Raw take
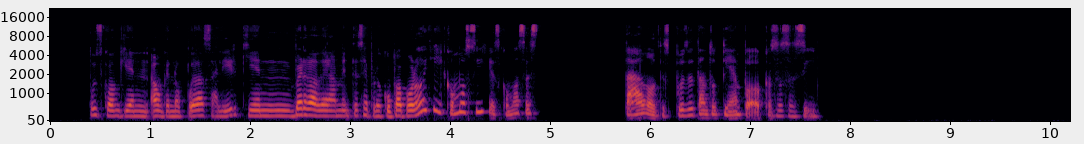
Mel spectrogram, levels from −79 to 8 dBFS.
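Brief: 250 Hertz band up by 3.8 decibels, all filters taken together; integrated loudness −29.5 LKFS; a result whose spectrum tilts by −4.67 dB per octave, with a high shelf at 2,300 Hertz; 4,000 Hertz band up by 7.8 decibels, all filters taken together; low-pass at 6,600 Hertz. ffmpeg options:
ffmpeg -i in.wav -af "lowpass=6600,equalizer=frequency=250:width_type=o:gain=5,highshelf=frequency=2300:gain=6.5,equalizer=frequency=4000:width_type=o:gain=5" out.wav

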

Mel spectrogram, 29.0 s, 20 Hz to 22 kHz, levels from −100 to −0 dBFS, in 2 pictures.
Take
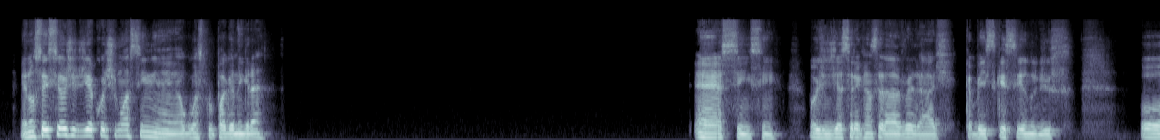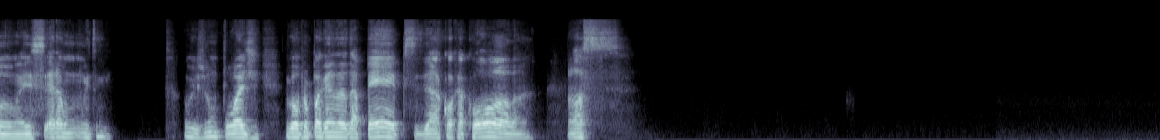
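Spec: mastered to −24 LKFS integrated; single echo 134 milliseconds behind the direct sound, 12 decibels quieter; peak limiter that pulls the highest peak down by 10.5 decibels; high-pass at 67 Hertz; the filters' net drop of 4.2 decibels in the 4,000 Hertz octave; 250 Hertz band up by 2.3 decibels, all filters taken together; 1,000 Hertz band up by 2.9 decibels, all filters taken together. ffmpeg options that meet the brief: ffmpeg -i in.wav -af "highpass=67,equalizer=frequency=250:width_type=o:gain=3,equalizer=frequency=1000:width_type=o:gain=3.5,equalizer=frequency=4000:width_type=o:gain=-5.5,alimiter=limit=-13.5dB:level=0:latency=1,aecho=1:1:134:0.251,volume=-0.5dB" out.wav

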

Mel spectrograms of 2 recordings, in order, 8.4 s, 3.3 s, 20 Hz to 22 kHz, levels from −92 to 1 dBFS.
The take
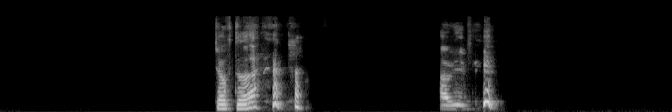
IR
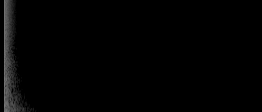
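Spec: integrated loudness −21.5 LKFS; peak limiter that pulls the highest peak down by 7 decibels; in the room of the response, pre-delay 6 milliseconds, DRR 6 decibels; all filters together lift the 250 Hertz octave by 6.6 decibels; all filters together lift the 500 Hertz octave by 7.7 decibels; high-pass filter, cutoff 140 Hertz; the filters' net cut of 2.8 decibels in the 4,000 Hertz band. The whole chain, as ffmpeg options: -filter_complex "[0:a]highpass=140,equalizer=frequency=250:width_type=o:gain=6,equalizer=frequency=500:width_type=o:gain=8,equalizer=frequency=4000:width_type=o:gain=-3.5,alimiter=limit=-9dB:level=0:latency=1,asplit=2[link_01][link_02];[1:a]atrim=start_sample=2205,adelay=6[link_03];[link_02][link_03]afir=irnorm=-1:irlink=0,volume=-5.5dB[link_04];[link_01][link_04]amix=inputs=2:normalize=0,volume=-1dB"

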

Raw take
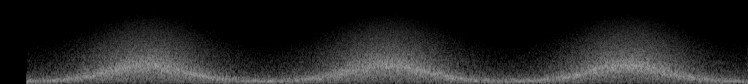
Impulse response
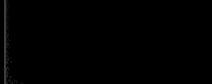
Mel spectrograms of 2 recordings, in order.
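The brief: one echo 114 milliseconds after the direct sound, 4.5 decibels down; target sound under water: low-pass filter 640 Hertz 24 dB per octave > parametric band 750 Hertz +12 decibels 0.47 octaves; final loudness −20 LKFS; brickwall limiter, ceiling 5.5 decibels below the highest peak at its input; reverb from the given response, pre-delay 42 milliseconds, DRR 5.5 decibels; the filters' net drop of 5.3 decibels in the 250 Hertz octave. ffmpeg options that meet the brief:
-filter_complex "[0:a]equalizer=frequency=250:width_type=o:gain=-8,alimiter=limit=-22.5dB:level=0:latency=1,aecho=1:1:114:0.596,asplit=2[link_01][link_02];[1:a]atrim=start_sample=2205,adelay=42[link_03];[link_02][link_03]afir=irnorm=-1:irlink=0,volume=-1.5dB[link_04];[link_01][link_04]amix=inputs=2:normalize=0,lowpass=frequency=640:width=0.5412,lowpass=frequency=640:width=1.3066,equalizer=frequency=750:width_type=o:width=0.47:gain=12,volume=11.5dB"

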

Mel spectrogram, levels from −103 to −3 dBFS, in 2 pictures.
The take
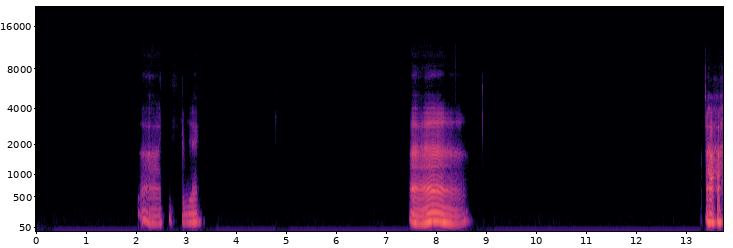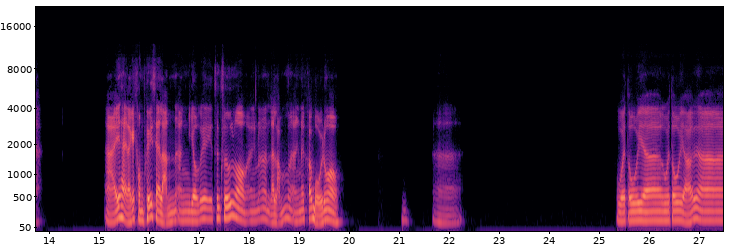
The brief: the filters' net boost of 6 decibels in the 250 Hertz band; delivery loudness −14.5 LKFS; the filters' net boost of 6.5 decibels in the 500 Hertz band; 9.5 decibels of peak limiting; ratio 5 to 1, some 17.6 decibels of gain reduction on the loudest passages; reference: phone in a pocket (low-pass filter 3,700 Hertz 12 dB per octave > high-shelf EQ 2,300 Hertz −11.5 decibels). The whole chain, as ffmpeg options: ffmpeg -i in.wav -af "equalizer=frequency=250:width_type=o:gain=5.5,equalizer=frequency=500:width_type=o:gain=7,acompressor=threshold=-37dB:ratio=5,alimiter=level_in=6.5dB:limit=-24dB:level=0:latency=1,volume=-6.5dB,lowpass=3700,highshelf=frequency=2300:gain=-11.5,volume=28.5dB" out.wav

